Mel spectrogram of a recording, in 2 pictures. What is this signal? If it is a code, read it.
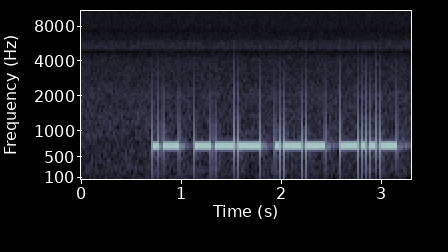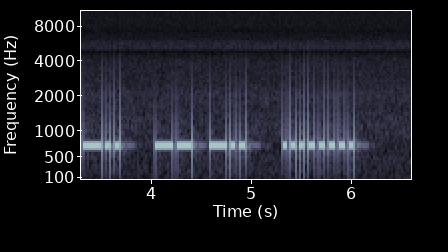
Morse code, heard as a keyed tone, hand-sent with a straight key, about 26 wpm, 720 Hz. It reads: AOWXD MD <HH>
